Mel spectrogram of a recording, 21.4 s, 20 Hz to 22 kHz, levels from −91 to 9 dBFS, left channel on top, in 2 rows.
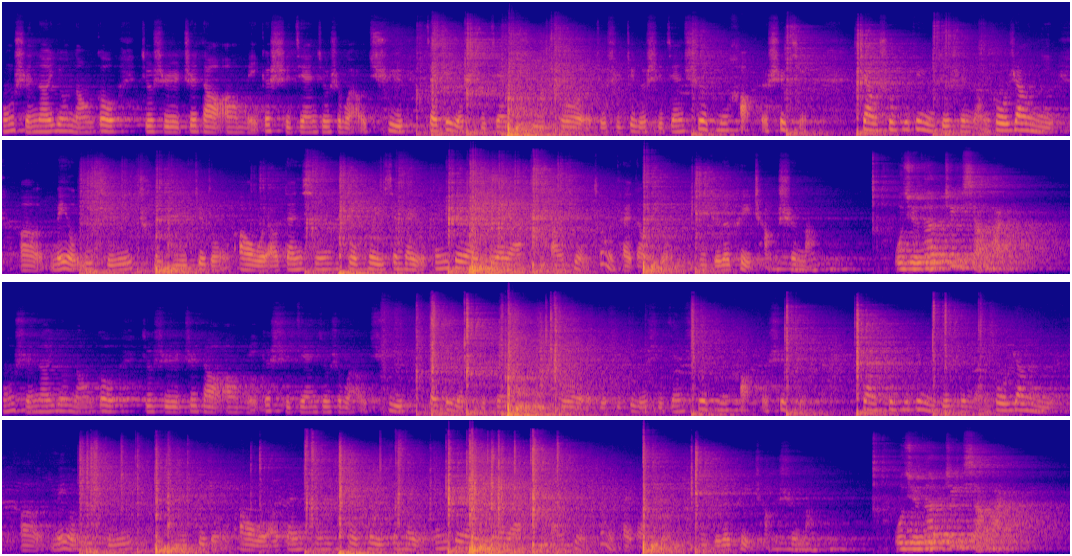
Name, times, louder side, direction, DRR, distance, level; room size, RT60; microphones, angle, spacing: voice 1, 0.0-18.8, left 5 dB, 80° left, 11 dB, 0.5 m, -31 dB
sound 1, 3.8-7.5 7.8-10.2 10.7-10.8 11.4-17.9, right 2 dB, 60° right, 1.5 m, -28 dB
voice 2, 18.4-19.0 19.4-20.7, left 1 dB, 55° left, -4 dB, 4.2 m, -29 dB
16.0 x 7.4 x 7.4 m, 2.2 s
head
